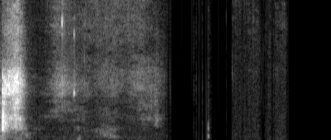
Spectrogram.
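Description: A short mouth noise from the narrator just after she stops speaking, then a faint click about half a second in, followed by near silence.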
